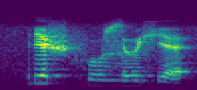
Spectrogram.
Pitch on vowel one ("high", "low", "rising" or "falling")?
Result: high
